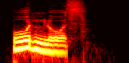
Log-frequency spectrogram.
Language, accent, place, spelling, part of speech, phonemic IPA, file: German, Germany, Berlin, bodenlos, adjective, /ˈboːdn̩ˌloːs/, De-bodenlos.ogg
- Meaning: 1. bottomless 2. enormous, incredible 3. outrageous, scandalous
